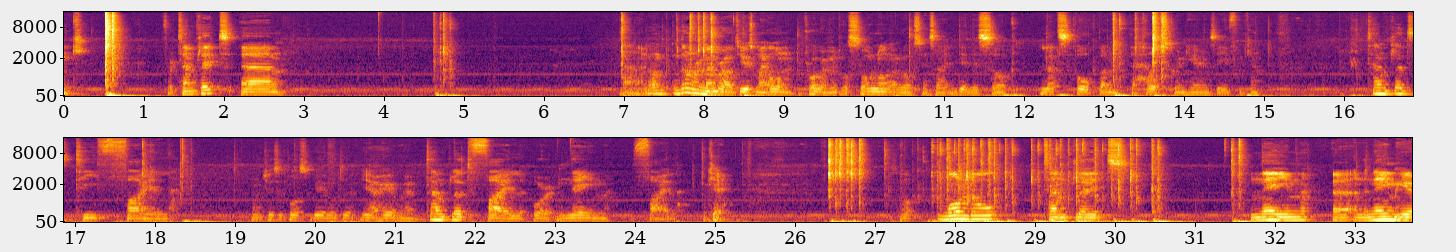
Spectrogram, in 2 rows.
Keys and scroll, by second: 11.8 super+k.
